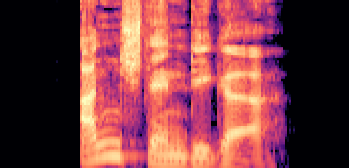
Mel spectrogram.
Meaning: 1. comparative degree of anständig 2. inflection of anständig: strong/mixed nominative masculine singular 3. inflection of anständig: strong genitive/dative feminine singular
- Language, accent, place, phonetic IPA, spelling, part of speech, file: German, Germany, Berlin, [ˈanˌʃtɛndɪɡɐ], anständiger, adjective, De-anständiger.ogg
